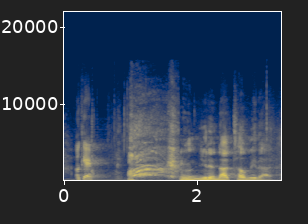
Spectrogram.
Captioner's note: laughs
